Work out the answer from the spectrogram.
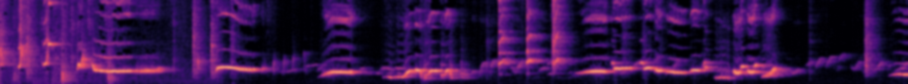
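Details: White-rumped shama song used to encourage quiet birds to sing, a long varied sequence of sharp clicks, slurred whistles and rising and falling notes with short breaks between phrases.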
